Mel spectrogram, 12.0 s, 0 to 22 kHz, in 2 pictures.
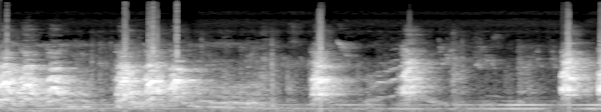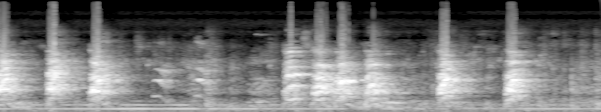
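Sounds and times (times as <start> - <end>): dog barking: 0.0 - 2.1, 3.1 - 4.4, 5.6 - 7.4, 8.9 - 11.5
steady low hum: 0.0 - 12.0.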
